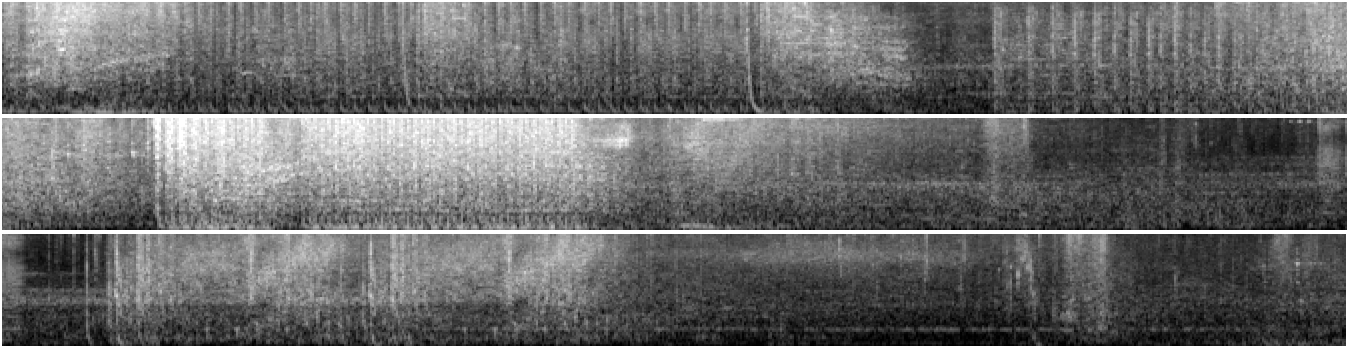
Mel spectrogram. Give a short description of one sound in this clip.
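Energy blades whoosh and crackle in quick bursts.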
